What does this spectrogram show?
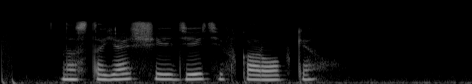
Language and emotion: Russian, neutral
